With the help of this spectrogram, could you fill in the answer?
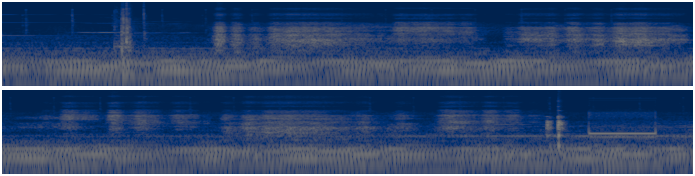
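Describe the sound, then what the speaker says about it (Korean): Shaky, trembling breathing heard over a phone in a horror video game repeats in a steady rhythm of ragged breaths over a low electronic hum, with a couple of faint clicks. "전화 안쪽에는 덜덜 떠는 숨소리가 들려오는데"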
